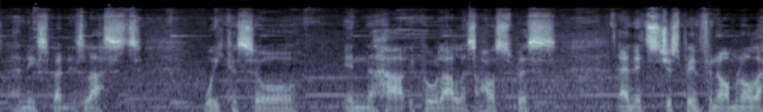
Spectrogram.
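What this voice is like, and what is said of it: Thick regional English accent. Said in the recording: “that's a thick accent.”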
